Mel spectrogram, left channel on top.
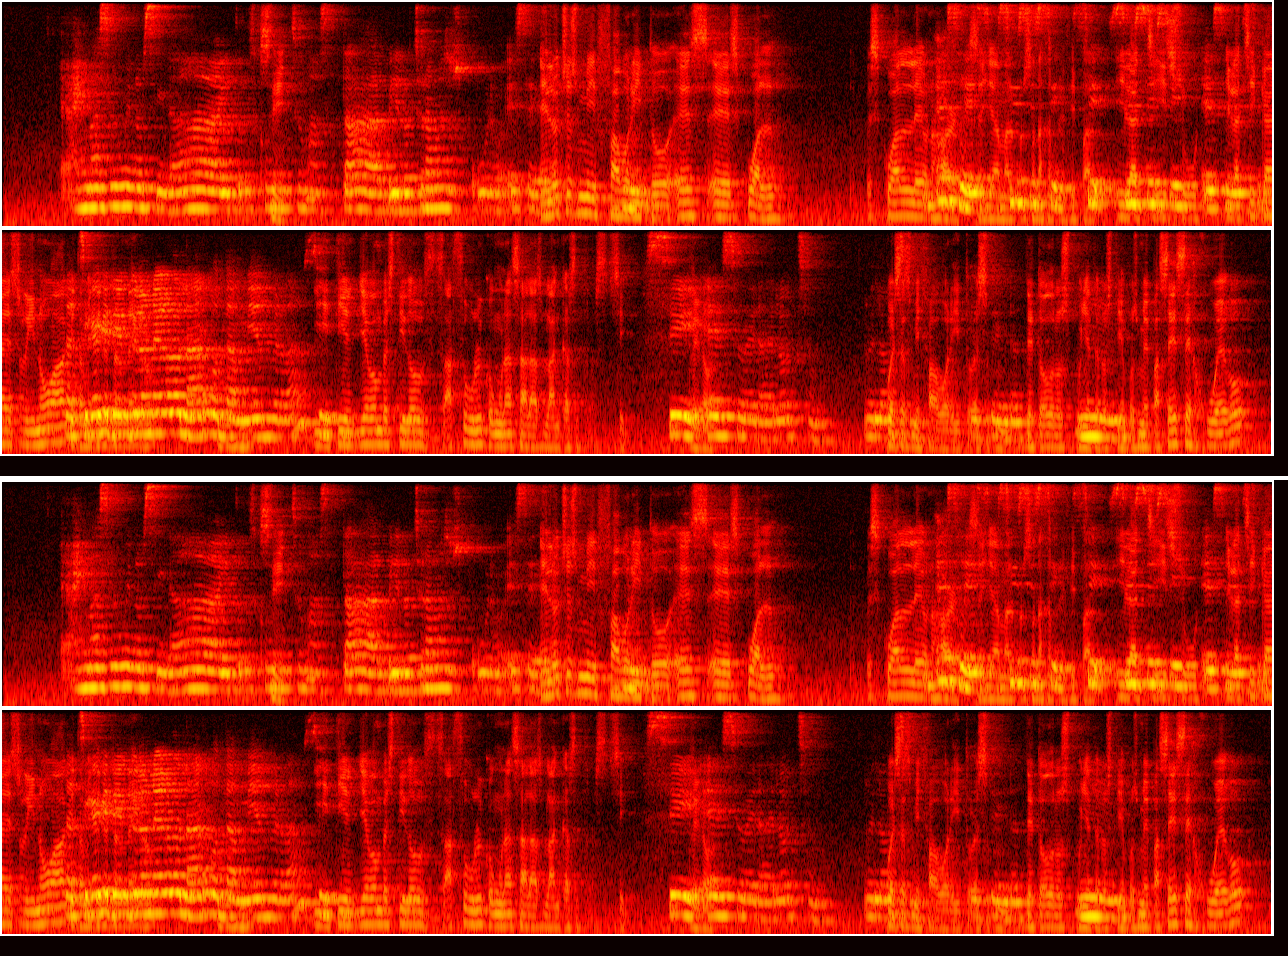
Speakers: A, on the left; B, in the centre.
A: hay más luminosidad y todo es
B: Sí.
A: como mucho más tal. Y el 8 era más oscuro, ese
B: El
A: era.
B: 8 es mi favorito,
A: Ujú.
B: es, es cuál. Squall Leonhart
A: Ese
B: se
A: es,
B: llama
A: sí,
B: el personaje
A: sí, sí,
B: principal.
A: sí, sí,
B: Y la,
A: sí,
B: chi-
A: sí,
B: y su,
A: ese
B: y la
A: es.
B: chica
A: sí.
B: es Rinoa,
A: La
B: que también
A: chica
B: tiene
A: que
B: el
A: tiene
B: pelo
A: el
B: negro.
A: pelo negro largo
B: Ujú.
A: también, ¿verdad? Sí,
B: Y tie- lleva
A: sí,
B: un vestido
A: sí.
B: z- azul con unas alas blancas detrás. Sí,
A: Sí,
B: Rinoa.
A: eso era, el ocho El ocho
B: Pues es mi favorito,
A: ese
B: es mm,
A: era.
B: de todos los puñeteros
A: Mm,
B: tiempos. Me pasé ese juego,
